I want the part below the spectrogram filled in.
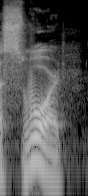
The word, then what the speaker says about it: sword: the sword. – No, you know what? I hate people that pronounce a W in sword.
